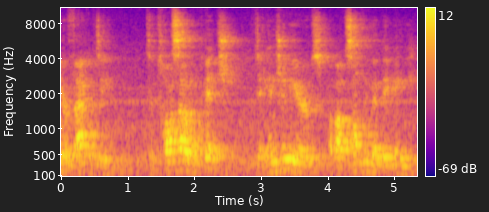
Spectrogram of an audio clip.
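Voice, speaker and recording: A man giving formal welcome remarks as a college host, speaking in an earnest, steady way. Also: fairly high pitch. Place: event room. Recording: echoey hall mic from far off, background noise.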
